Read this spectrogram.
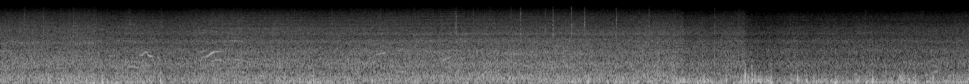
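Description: Waves crash and wash steadily onto the shore.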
